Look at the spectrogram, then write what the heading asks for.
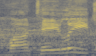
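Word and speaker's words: Vonta Leach: Vonte Leech.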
